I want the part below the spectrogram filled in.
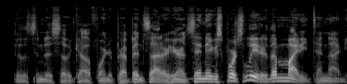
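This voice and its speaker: A man with vocal fry and a bright, sharp, animated tone races along at a very fast pace, his pitch swinging very widely, in a dry, close sound with no echo. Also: very clean recording, silent background. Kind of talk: radio sports debate show banter. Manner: animated, joking, quick-talking, constantly interrupting and laughing.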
